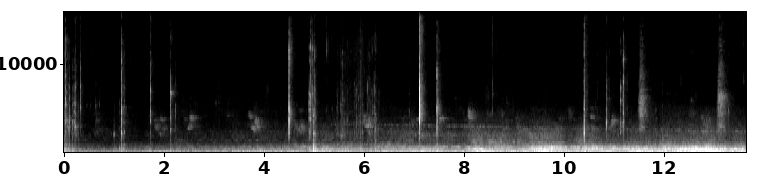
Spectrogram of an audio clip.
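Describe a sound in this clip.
Wooden sticks clatter and click as a hand rummages through them.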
